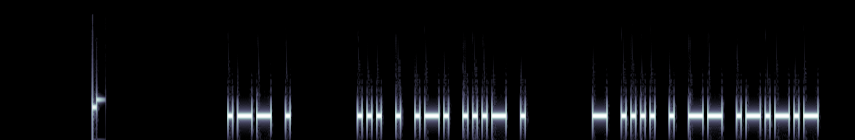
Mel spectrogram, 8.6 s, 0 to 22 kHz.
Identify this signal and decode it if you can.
Morse code, heard as a keyed tone, about 25 wpm, 700 Hz. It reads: WE SERVE THEM.
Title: 2x Word-Spacing - Sentences from Top 400 Words - 25wpm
